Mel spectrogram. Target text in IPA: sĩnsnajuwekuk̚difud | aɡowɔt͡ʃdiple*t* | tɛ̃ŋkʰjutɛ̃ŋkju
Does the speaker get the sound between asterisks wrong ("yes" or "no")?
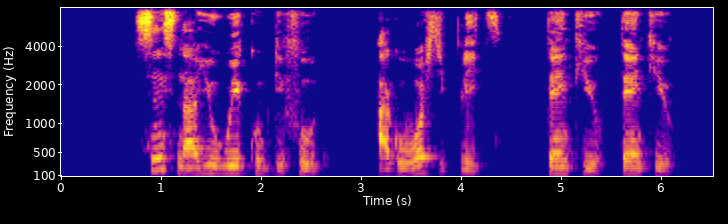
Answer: no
